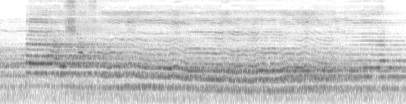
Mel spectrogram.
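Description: A single voice chanting a long, ornamented religious phrase in the Islamic style, echoing through a large domed hall. The phrase begins about half a second in and slowly falls in pitch, fading near the end.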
